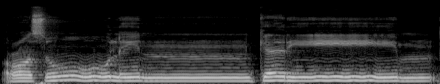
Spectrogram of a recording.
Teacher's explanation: کاف کو باریک پڑھیں گے، را کے نیچے زیر ہے، را کو آپ نے باریک پڑھنا ہے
